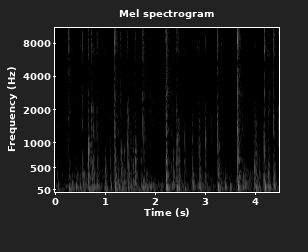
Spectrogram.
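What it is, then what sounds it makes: Laptop keyboard being typed on. Fingertips type on a MacBook Air keyboard with plastic keycaps in an aluminum chassis, producing a rapid run of about twenty short, dry key clicks. Each tap has a low thump and a bright snap. A few strokes land noticeably harder than the rest.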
